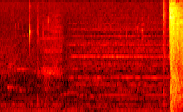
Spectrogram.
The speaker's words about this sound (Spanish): Fue un tiro, ¿verdad? Sí, con, el Winchester.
